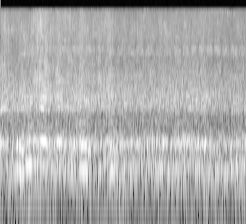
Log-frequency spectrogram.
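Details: Bee swarm pouring out of its hive, a dense continuous hum of many wings with overlapping wavering drones, steady and unbroken throughout.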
